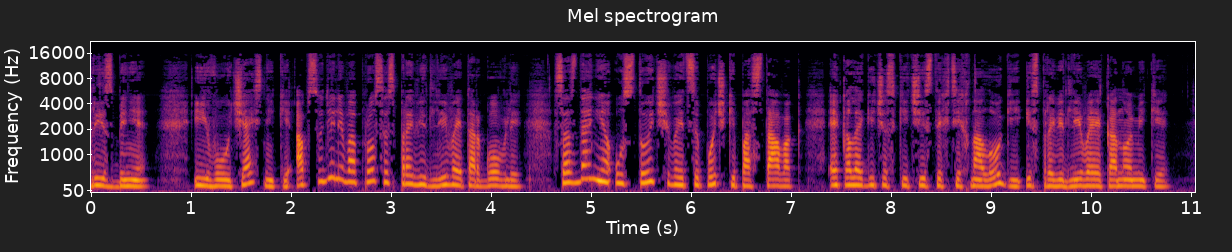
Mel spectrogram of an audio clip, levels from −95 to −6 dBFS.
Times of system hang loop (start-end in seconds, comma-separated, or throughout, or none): none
